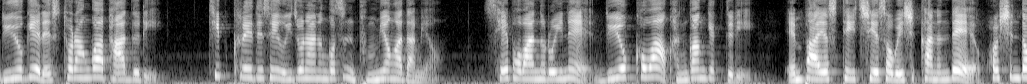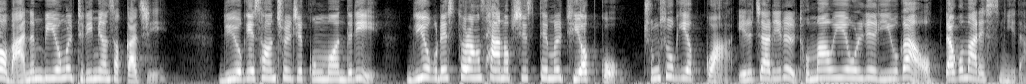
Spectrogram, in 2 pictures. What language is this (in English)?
Korean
